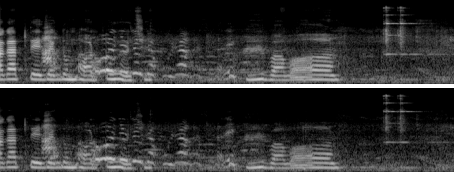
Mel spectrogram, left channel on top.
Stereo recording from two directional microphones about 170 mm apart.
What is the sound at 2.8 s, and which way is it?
Speech, 35° left (ahead or behind).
